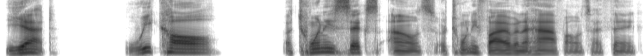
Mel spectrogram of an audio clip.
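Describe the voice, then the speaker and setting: An older man talks slowly and patiently, laying out an explanation with the odd chuckle. His voice is close and dry, with no room sound around it. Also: on the low side, clear, resonant tone, dry recording. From Alberta, Canada. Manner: unhurried, explanatory storytelling with chuckles. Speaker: guest. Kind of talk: casual chat.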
